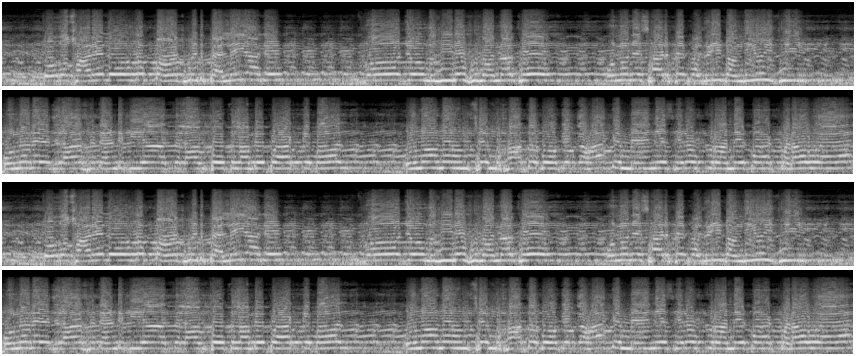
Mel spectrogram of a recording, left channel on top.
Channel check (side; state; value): both; identical; correlation 1.00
